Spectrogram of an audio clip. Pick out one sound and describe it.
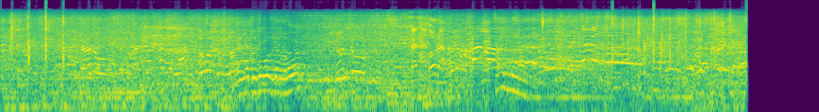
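A crowd of young people chatters and laughs close by.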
